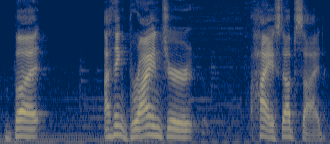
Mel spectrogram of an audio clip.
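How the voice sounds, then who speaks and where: A man with a slightly high, worn voice talks his way loosely through a livestream and gets animated when viewers push him. He sounds like he is losing his voice, and soft music plays behind him. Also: takes it slowly. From Australia. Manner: rambling, animated, easily exasperated with viewers. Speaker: fantasy football host answering live chat questions. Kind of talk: casual livestream chat.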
